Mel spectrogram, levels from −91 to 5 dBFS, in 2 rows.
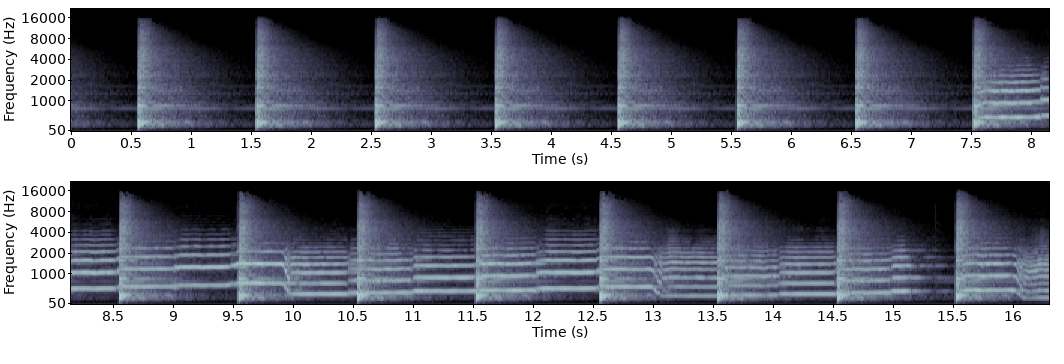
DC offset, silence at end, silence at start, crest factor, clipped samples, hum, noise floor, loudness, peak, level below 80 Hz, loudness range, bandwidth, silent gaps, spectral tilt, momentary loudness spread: under 0.1%; 0 s; 0 s; 22 dB; under 0.1%; none; -56 dBFS; -24 LUFS; -4 dBFS; -76 dBFS; 5 LU; 16 kHz; none; -2.5 dB/octave; 14 LU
